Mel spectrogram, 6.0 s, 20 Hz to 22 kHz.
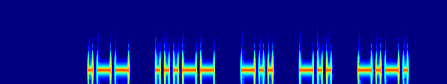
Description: Morse code, heard as a keyed tone, about 20 wpm, spaced as for 15 wpm, 700 Hz. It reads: W3DDC
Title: 173 Lesson 28g - Number 9 - Call Signs 20wpm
